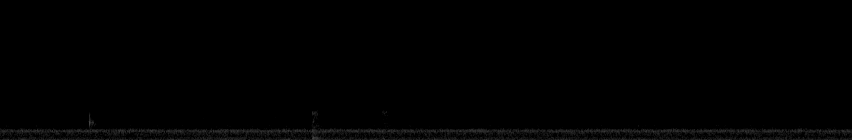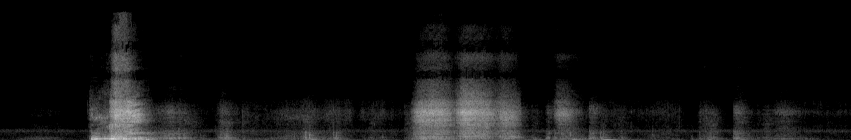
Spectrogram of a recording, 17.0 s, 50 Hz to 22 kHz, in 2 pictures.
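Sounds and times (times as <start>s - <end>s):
person sneezing: 9.4s - 10.4s
sniffs and breaths: 9.8s - 17.0s.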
